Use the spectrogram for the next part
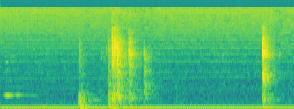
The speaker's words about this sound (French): La porte s'ouvre.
